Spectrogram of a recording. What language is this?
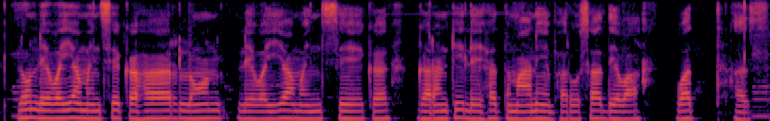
Chhattisgarhi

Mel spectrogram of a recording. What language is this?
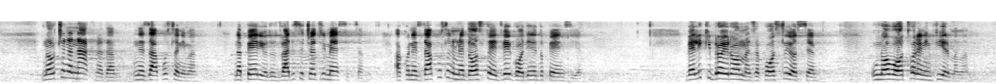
Serbian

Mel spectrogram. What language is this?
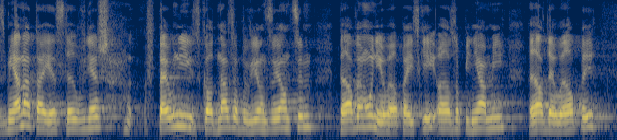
Polish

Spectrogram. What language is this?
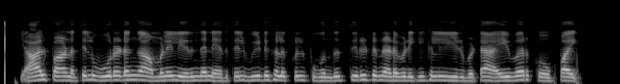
Tamil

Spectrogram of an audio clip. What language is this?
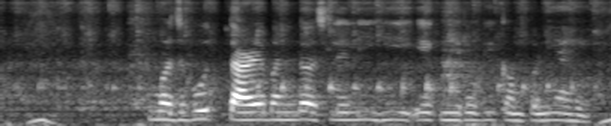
Marathi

